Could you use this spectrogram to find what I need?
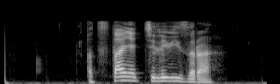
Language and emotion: Russian, angry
